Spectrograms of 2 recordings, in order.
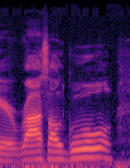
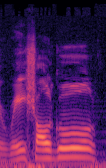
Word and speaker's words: Ra's al Ghul: It's a play of words that Denny O'Neil came up with when he created the character, Ra's al Ghul. As in, raising all the ghouls, an obvious reference to the Lazarus Pits.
